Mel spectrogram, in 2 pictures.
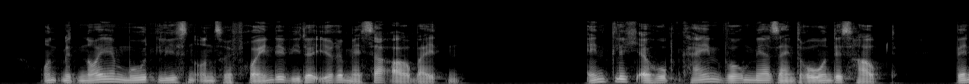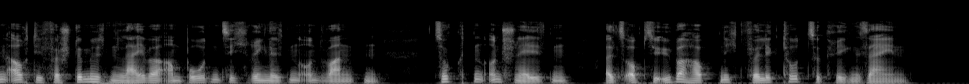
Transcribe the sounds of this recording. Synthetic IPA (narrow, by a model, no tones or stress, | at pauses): ʔʊntmɪtnɔʏəmːuːtliːsn̩ʔʊ̰nzəʁəfʁ̥ɔʏndəviːdɐʔiːʁəmɛsɐʔa̰ɐba̰ɪtn̩ | ʔɛntʰlɪçɛɐɦoːpkʰaɪnvʊʁmːeːɐzaɪndʁoːəndəshaʊp̚t | vɛnʔa̰ʊxd̥iːfɛɐʃtʏml̩tn̩laɪbɐʔa̰mboːdn̩zɪçʁɪŋl̩tn̩ʔʊ̰ntv̥andn̩ | t͡sʊktn̩ʔʊntʃnɛltn̩ | ʔalsʔɔpz̥iːʔyːbɐɦaʊp̚tnɪçtfœlɪçtʰoːt̚t͡sukʁ̥iːɡŋ̩zaɪən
